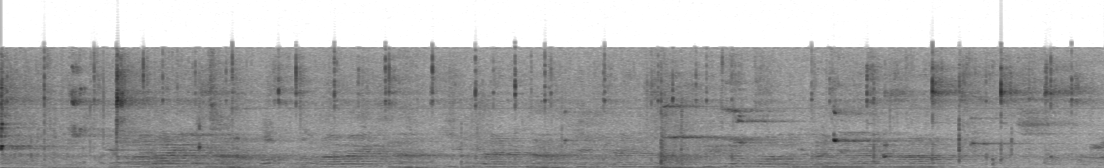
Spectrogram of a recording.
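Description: A young man talks loudly nearby in an echoing hall.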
